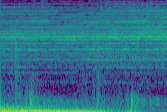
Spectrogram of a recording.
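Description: A huge explosion roars with a deep, heavy rumble that fades away.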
